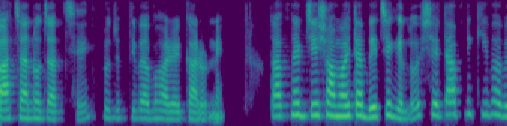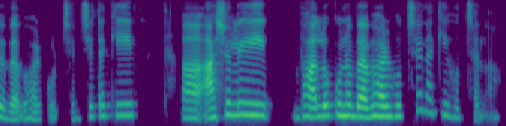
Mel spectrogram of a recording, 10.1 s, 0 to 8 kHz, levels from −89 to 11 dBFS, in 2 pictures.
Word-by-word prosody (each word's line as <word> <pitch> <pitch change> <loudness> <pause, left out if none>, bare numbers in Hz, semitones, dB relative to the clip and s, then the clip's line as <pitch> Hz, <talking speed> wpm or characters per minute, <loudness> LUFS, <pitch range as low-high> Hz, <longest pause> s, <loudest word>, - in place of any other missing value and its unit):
বাঁচানো 200 0 +2
যাচ্ছে, 180 0 -4 0.2
প্রযুক্তি 195 -1 -14
ব্যবহারের 185 -2 -4
কারণে। - - -4 0.5
তো - - -17
আপনার 275 +3 -1
যে 270 - +3
সময়টা 255 +1 +5
বেঁচে 235 +4 +3
গেল, 180 -1 -2 0.2
সেটা 280 +1 -2
আপনি 295 +1 -12
কিভাবে 280 -4 -3
ব্যবহার 175 0 -5
করছেন? 180 - -14
সেটা 240 +1 -7
কি 265 - -6 0.6
আ - - 0 0.3
আসলেই 280 +3 +1 0.5
ভালো 230 +2 +5
কোনো 255 -1 +3
ব্যবহার 245 +2 +6
হচ্ছে, 250 +10 -5
নাকি 310 -4 -12
হচ্ছে 215 - -15
না? - - -24
245 Hz, 160 wpm, -22 LUFS, 200-275 Hz, 0.6 s, ব্যবহার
